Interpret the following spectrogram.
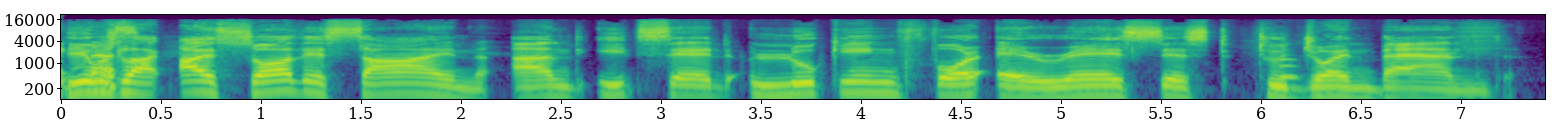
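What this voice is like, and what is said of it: Put-on unidentified accent. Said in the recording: “I don't know what this accent is.”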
